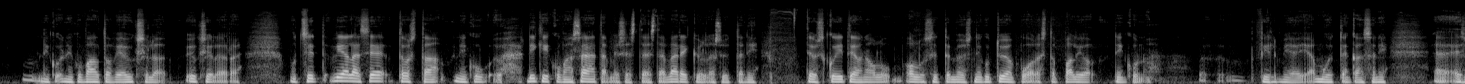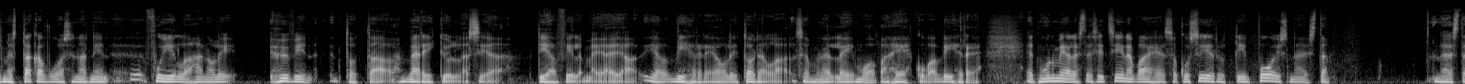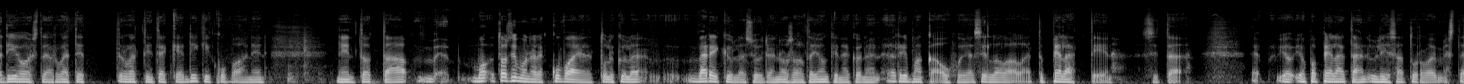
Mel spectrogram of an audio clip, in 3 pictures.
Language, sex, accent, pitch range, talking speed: Finnish, male, native, 110-130 Hz, 125 wpm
